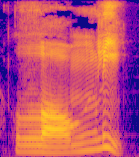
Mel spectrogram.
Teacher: Her accent is basically that she cannot distinguish the consonant sounds N, N, and L, L.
